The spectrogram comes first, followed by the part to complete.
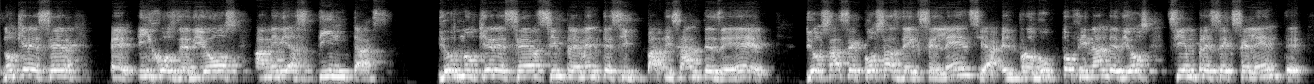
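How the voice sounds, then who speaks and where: A male pastor preaches in a high-pitched voice, repeating his key lines and speaking straight to his congregation. The sound is dull and lo-fi, and it echoes through a church hall. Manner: emphatic repetition, addresses listeners directly. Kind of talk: sermon.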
